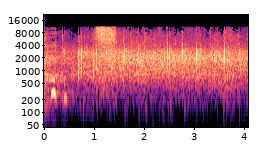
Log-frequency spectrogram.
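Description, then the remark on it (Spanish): A crowd claps steadily for a few seconds, applauding themselves after singing together, a dense patter of many hands, with a brief voice sound at the very start. “¿Nos aplaudimos?”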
